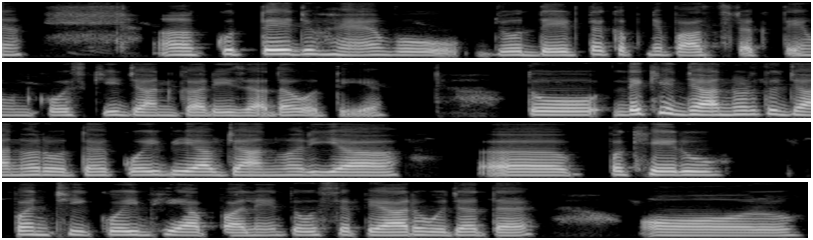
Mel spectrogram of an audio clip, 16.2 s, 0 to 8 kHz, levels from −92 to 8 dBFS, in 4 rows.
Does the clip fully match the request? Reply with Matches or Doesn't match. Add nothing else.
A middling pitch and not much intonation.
Matches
